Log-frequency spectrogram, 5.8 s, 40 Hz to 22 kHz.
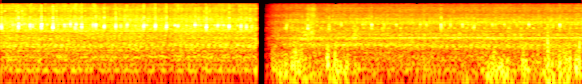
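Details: GM 3400 engine at idle: quick, uneven metallic ticking and chatter over the idle from the belt drive, caused by a bad, broken power steering pulley.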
